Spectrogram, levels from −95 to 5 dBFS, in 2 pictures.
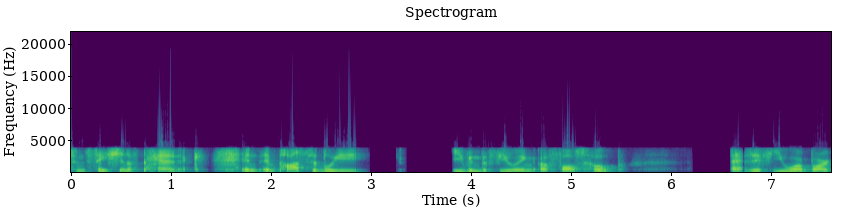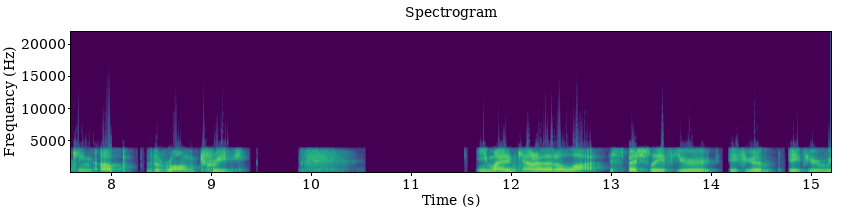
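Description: At 1.05 to 1.07 s and again at 6.67 to 6.74 s there is packet loss with pitch repetition: the receiver loops the last pitch period to cover lost audio. The 20 ms gap sounds like a brief buzzy hold. The 70 ms gap outlasts the fade and drops toward silence before the speech cross-fades back, all within the narrow 300 Hz to 3.5 kHz telephone band.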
